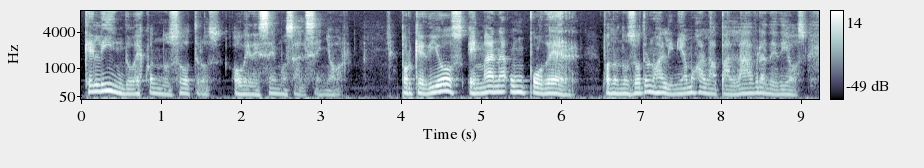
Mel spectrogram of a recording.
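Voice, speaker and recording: A middle-aged male pastor delivers a sermon with a mellow, warm tone and a mid-range pitch. He recounts a story earnestly, then presses his listeners with emphatic exhortation. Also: normal speed.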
